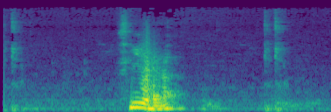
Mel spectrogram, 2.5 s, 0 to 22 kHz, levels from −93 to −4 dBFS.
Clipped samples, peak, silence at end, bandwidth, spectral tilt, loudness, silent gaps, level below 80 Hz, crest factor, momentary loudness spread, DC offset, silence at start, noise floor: under 0.1%; -2 dBFS; 0.4 s; 14.5 kHz; -8 dB/octave; -12 LUFS; none; -46 dBFS; 16 dB; 24 LU; under 0.1%; 0.1 s; -44 dBFS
